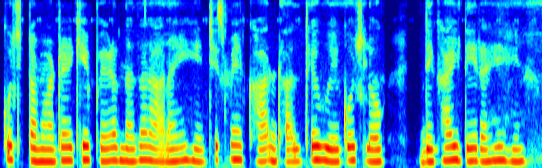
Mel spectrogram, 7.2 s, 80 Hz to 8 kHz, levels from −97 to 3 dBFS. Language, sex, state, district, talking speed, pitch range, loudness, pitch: Hindi, female, Madhya Pradesh, Bhopal, 140 wpm, 210-235 Hz, -16 LUFS, 220 Hz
